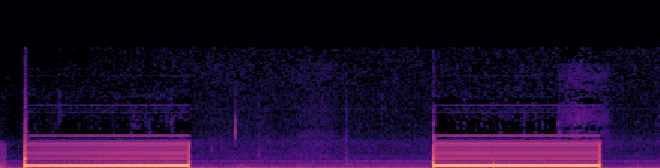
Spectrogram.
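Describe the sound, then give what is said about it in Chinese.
Two steady, buzzy electronic rings on a phone line, each lasting about a second with a longer pause between, the ringback heard while a call goes to a random resident in Sweden. No talking. “所以电话呢，于是就我们怀着这个紧张的心情，因为大家都很紧张嘛。”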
